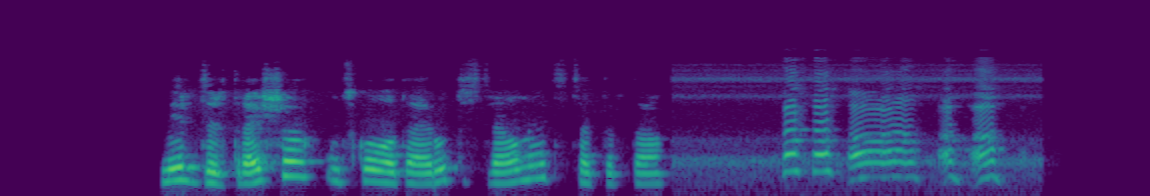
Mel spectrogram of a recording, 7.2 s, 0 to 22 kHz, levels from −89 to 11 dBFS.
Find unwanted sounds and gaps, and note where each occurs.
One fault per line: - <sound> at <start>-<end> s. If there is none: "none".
- laugh at 4.9-6.4 s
